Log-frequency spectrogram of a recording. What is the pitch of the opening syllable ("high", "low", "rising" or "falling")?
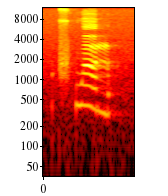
falling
